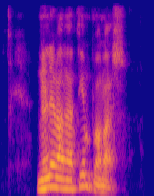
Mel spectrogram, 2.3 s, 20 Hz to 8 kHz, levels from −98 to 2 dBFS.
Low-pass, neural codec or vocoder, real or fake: 7.2 kHz; codec, 24 kHz, 6 kbps, HILCodec; fake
